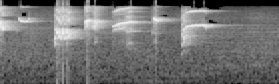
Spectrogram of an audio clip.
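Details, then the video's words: Orange-headed thrush, rapid provoking song: a quick string of piercing high notes, buzzy chips and a final rising whistle, all within two seconds. "SUARA RAPET ANIS MERAH BIKIN EMOSI BURUNG"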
